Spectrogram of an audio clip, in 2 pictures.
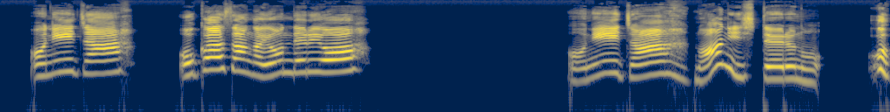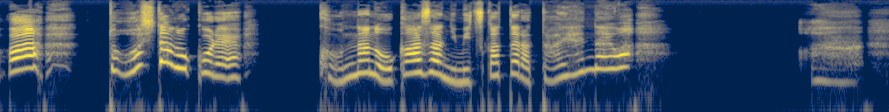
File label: sample man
